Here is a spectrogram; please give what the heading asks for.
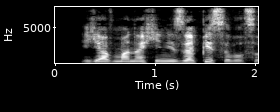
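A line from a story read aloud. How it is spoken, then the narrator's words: Son's embarrassed mumble. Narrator (Russian): смущенно пробурчал сын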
